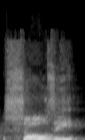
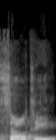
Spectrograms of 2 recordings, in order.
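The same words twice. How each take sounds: First: Solzy said slowly and loudly, with a clear Z; Solzy pronounced deliberately, higher and drawn out; careful name pronunciation. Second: Salty with a T in place of Solzy's Z; high, loud Salty as the mistaken name; lazy Aussie pronunciation. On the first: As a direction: stretch out Solzy, stressing the correct name. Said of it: "not Salty. That is my Aussie accent being lazy". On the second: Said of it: "That is my Aussie accent being lazy". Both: Shown as a demonstration.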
